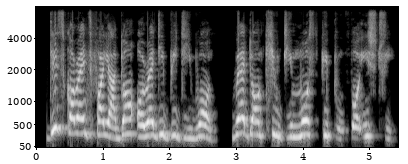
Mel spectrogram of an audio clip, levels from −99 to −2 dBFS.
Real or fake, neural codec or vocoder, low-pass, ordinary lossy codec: real; none; 7.2 kHz; none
